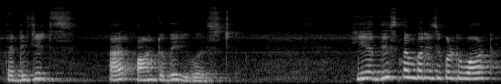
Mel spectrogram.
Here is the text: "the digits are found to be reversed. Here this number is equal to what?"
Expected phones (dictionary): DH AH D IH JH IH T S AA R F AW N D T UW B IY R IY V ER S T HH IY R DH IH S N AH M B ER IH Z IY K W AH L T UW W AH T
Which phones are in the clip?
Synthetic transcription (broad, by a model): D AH D IH JH IH T S AA R F AW N D T UW B IY R IY V ER S T HH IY R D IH S N AH M B ER IH Z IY K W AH L T UW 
